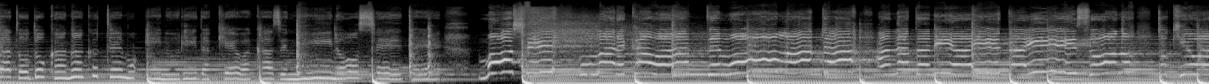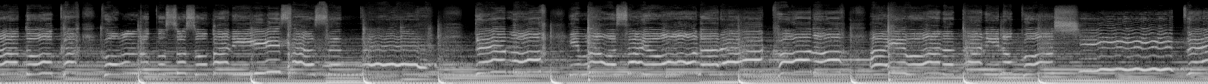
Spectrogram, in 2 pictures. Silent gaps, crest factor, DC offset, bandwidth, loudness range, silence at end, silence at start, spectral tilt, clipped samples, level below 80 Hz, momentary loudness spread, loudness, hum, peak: none; 12 dB; under 0.1%; 17 kHz; 3 LU; 0 s; 0 s; -5 dB/octave; under 0.1%; -16 dBFS; 5 LU; -14 LUFS; none; 0 dBFS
